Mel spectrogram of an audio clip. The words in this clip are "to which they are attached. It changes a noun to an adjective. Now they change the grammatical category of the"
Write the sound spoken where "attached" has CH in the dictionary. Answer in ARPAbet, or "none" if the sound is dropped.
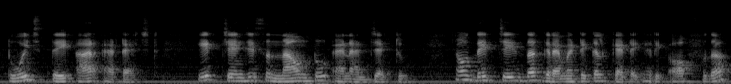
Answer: CH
